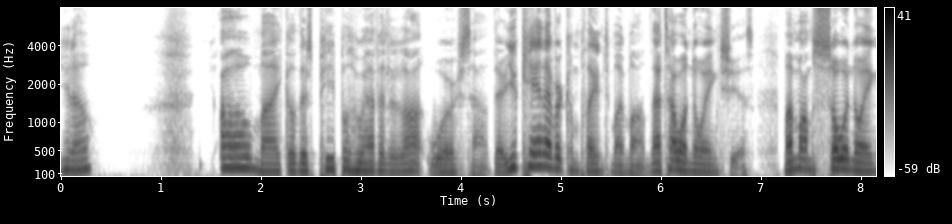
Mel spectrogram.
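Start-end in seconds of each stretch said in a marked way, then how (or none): 0.0-4.4 put-on soft-voiced British accent. Speaker imitating his mom, who never lets him complain: soft-voiced British mom impression. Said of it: "she's got a soft voice".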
